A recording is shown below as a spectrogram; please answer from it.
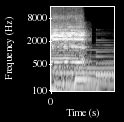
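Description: A domestic sheep gives a short, harsh, wavering bleat, with background music alongside.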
